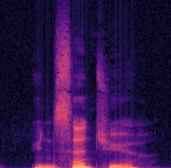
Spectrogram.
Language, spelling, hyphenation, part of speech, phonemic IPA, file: French, ceinture, cein‧ture, noun, /sɛ̃.tyʁ/, Fr-ceinture.ogg
- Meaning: belt (item of clothing)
